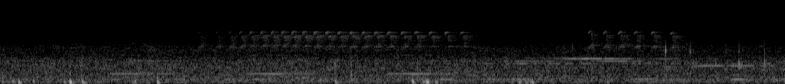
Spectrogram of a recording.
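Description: A small bird's rapid chirping trill, twice, the first about two and a half seconds long and the second shorter near the end, over a few soft low knocks.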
